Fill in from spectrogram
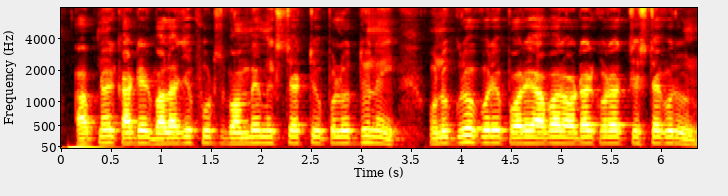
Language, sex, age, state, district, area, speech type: Bengali, male, 60+, West Bengal, Purulia, rural, read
